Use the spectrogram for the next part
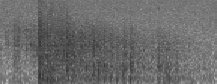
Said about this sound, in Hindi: बाहर धीरे धीरे बारिश भी हो रही थी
